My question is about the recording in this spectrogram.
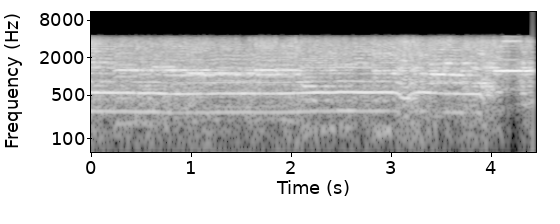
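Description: Chocolate Labrador howling along to ice cream van music: one long held howl that sinks slightly in pitch, with a brief dip about three seconds in, over the van's chime tune.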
